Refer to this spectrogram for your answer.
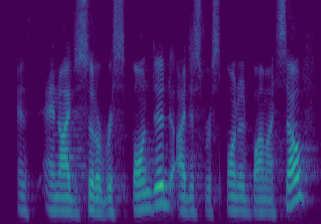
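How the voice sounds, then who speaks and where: A man speaks at a fairly quick pace in a medium pitch. The background is quiet. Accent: Australian. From Australia, Adelaide. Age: 30s. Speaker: pastor. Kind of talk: sermon. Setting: church. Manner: halting.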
